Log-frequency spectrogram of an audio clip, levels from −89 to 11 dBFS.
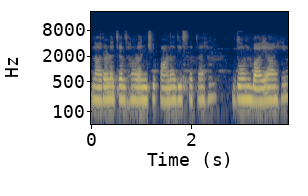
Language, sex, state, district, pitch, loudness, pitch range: Marathi, female, Maharashtra, Solapur, 195 Hz, -16 LUFS, 190-195 Hz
